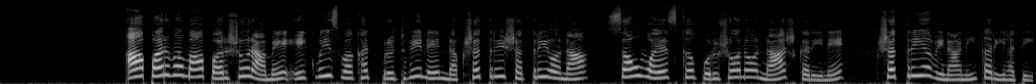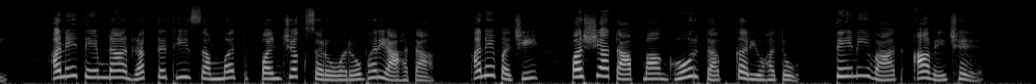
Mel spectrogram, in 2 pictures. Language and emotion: Gujarati, neutral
